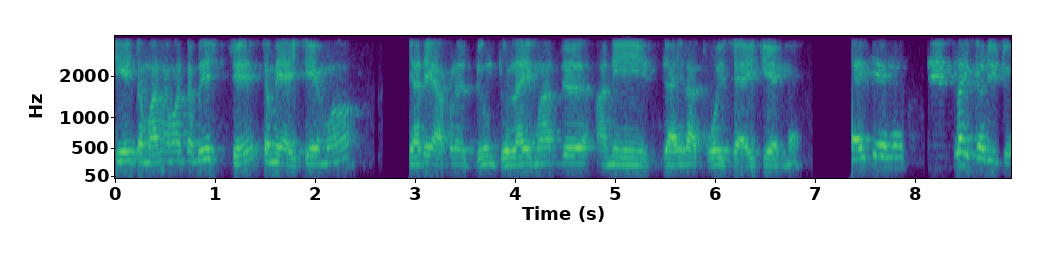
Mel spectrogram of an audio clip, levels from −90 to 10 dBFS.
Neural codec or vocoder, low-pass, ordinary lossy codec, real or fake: none; 3.6 kHz; none; real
